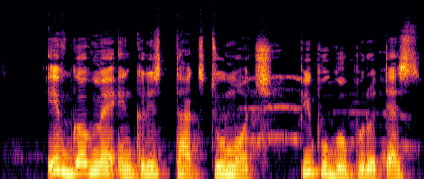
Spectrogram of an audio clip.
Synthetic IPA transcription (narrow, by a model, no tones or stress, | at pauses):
ifɡɔvamɛ̃nĩŋkɾistakstumɔt͡ʃpip̬ulɡopɾotɛst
